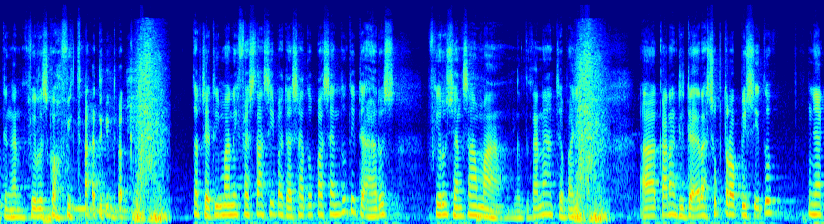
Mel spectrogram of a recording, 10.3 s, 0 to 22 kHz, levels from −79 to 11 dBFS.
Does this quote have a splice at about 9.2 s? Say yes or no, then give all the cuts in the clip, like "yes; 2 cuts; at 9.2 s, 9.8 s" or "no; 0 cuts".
no; 2 cuts; at 1.9 s, 7.4 s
